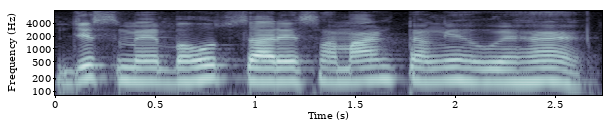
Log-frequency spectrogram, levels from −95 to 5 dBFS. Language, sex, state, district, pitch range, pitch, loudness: Hindi, male, Jharkhand, Garhwa, 170-180 Hz, 175 Hz, -17 LUFS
